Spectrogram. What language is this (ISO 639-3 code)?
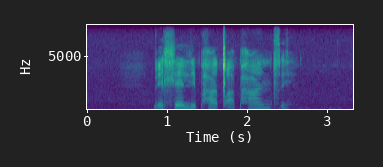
xho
